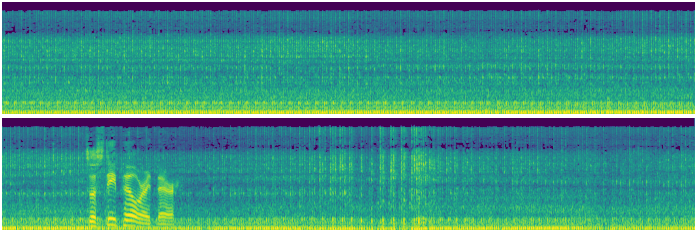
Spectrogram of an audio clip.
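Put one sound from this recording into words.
An old tractor engine idles with a steady low chugging.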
